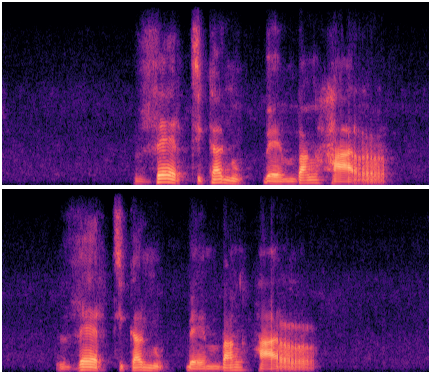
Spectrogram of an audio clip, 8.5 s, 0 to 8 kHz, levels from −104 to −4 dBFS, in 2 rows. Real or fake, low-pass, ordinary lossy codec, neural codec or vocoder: real; 7.2 kHz; Opus, 16 kbps; none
